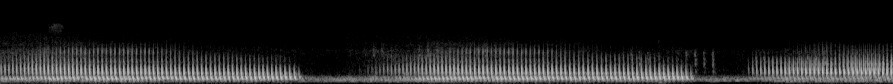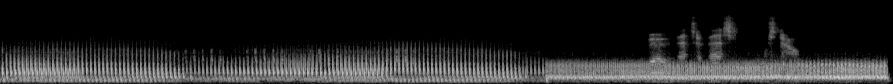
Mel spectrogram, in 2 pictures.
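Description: A chorus of gopher frogs giving deep, rasping snore calls in long overlapping bursts.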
